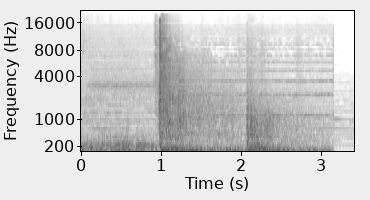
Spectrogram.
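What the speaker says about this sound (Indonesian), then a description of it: "Mendengar bunyi ledakan" A balloon bursting under high air pressure: two loud, sudden bangs about a second apart, each with a long decaying roar, over steady background noise that cuts off at the end.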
